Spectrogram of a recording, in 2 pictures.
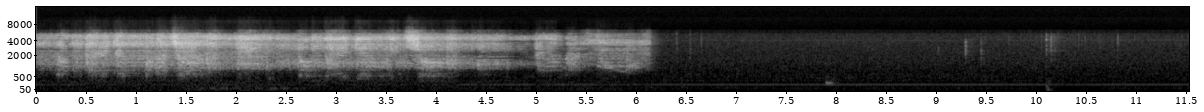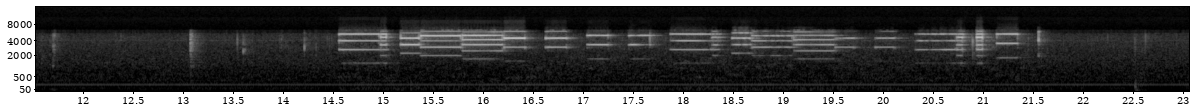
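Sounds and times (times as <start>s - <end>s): phone ringtone beeping melody: 14.6s - 21.6s.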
